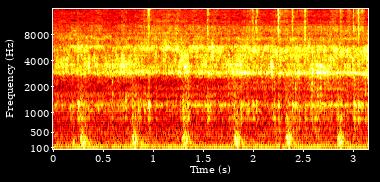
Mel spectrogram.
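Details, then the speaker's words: Bravo espresso machine steam wand lifted slightly out of the milk to introduce air: bright steady hiss with soft sputtering chirps about twice a second; wand drawing air into the milk properly before the tip goes back in to heat. "you hear that sound that is the sound of air introducing to um being introduced to the milk"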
